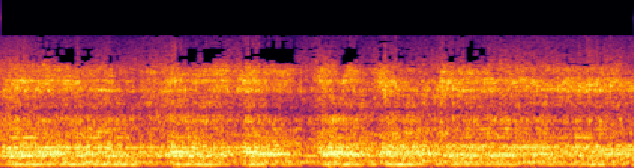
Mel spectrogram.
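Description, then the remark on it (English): A small airplane engine drones loudly and steadily in a spin, its rough buzzing roar holding a constant pitch with slight surges throughout. “Bring her out of that spin.”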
